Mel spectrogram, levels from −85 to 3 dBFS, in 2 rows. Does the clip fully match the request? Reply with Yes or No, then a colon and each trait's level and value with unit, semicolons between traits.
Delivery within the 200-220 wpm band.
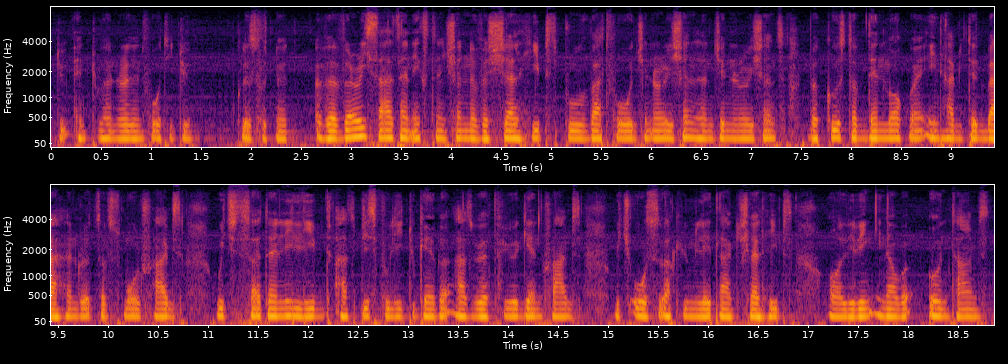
No: average, 155 wpm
